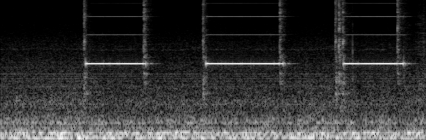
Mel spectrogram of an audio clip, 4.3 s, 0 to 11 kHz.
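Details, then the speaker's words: Replacement relay for a Rotel RB-1092 Class D amplifier, whose old relay had burned contacts, on a continuity tester: three steady, unbroken high squeals, each held while the relay pulls in; the contacts conduct properly. "I'm going to test it like I tested the other one and you should hear it squeal constantly whenever the relay is activated"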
